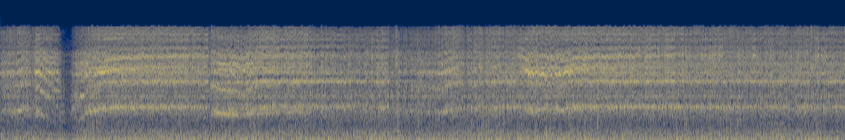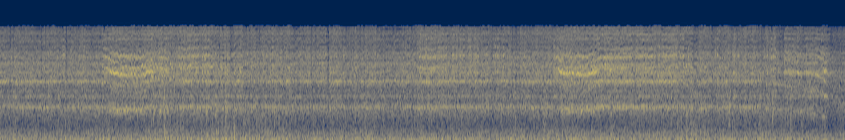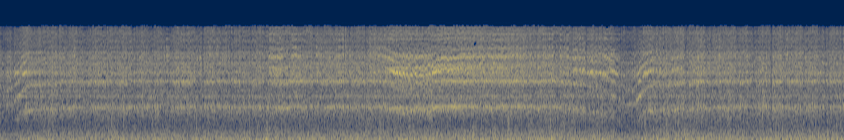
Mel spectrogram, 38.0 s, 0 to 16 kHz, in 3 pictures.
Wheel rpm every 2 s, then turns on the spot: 140, 220, 230, 220, 220, 230, 230, 220, 230, 230, 220, 230, 180, 230, 230, 220, 230, 190, 230.
none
